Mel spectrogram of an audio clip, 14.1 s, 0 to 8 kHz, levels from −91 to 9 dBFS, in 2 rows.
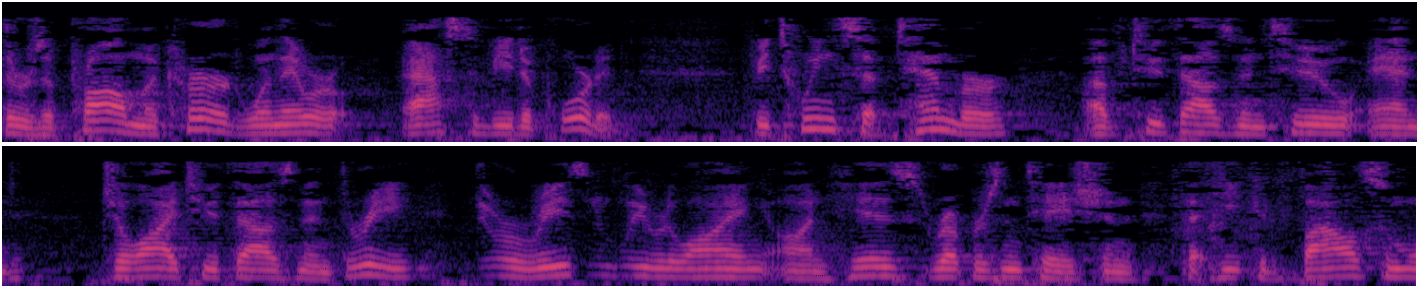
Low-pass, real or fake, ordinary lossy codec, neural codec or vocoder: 7.2 kHz; real; MP3, 24 kbps; none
